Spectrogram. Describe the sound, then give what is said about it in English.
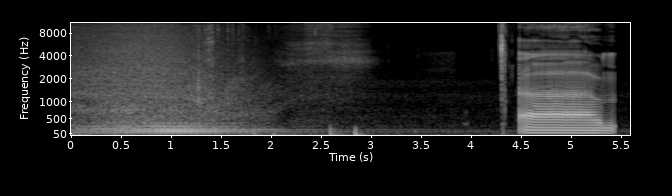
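A van rumbles past at a cemetery, its broad engine and road noise swelling and then fading within about two seconds. A few faint clicks follow, then a short, loud tonal burst near the end. “Oh, here comes a fucking van again.”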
